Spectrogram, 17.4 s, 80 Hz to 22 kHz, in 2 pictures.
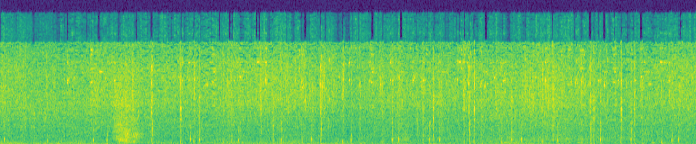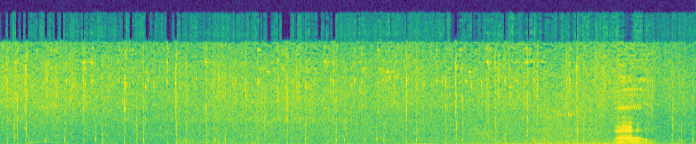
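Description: Roach, a horse in The Witcher 3 video game, gallops with a steady, rapid clip-clop of hooves throughout, over a constant rushing background, and a brief voice or horse cry rises near the end.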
